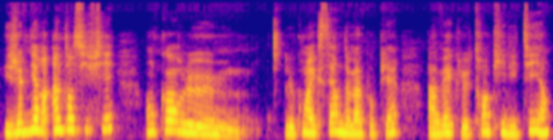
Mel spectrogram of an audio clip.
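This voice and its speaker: A woman's voice: mid-range voice, unhurried. A woman doing a casual makeup tutorial, chatty and hesitant with many fillers, talking straight to her viewers. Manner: excited exclamations over the colors. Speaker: beauty vlogger.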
